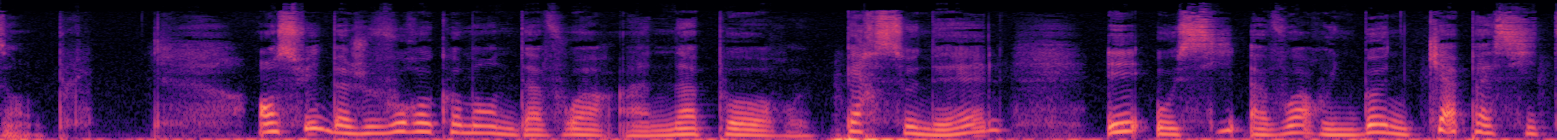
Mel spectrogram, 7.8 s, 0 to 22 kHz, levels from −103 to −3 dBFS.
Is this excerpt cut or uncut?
uncut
